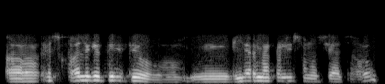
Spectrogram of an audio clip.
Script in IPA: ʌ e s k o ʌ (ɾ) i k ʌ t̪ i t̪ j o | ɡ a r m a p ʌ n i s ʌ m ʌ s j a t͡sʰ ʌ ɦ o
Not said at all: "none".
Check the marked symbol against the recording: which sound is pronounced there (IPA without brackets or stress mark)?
l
